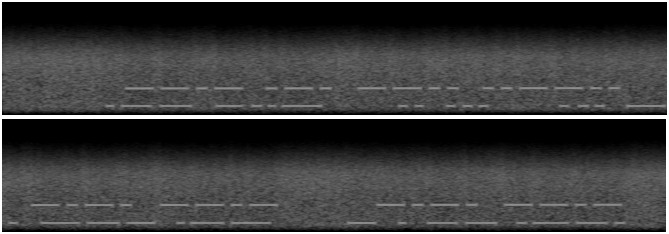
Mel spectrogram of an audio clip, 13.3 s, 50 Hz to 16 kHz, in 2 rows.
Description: Morse code, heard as two keyed tones, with radio static. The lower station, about 15 wpm, 360 Hz: WX IS SNOW TEMP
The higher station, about 13 wpm, 920 Hz: QRZ? CQ CQ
